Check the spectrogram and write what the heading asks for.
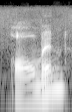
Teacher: you're not supposed to say the L.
